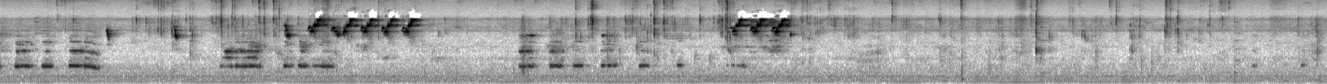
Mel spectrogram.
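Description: Bird chirping: runs of repeated short cheeps, with two loud bursts of fast, high twittering about four seconds in and again about ten seconds in. A steady low hum runs underneath.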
